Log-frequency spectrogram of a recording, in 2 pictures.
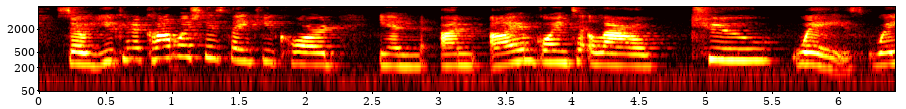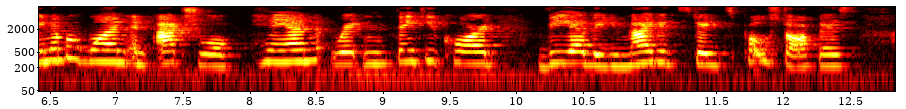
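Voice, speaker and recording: Against noticeable background noise, a woman speaks fairly slowly at a high pitch, with ordinary pitch variation and big swings in loudness. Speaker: real estate agent and sales coach. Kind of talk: motivational tutorial.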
